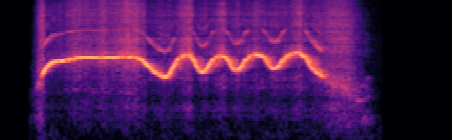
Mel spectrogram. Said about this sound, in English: We whistle to show our appreciation, at a concert, for example.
